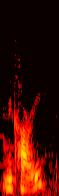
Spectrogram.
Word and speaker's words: Micari: My name is Mary Elizabeth Micari, M-I-C-A-R-I, as I say. To spell it correctly, it is not Maccari, it is an Italian last name, Micari.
